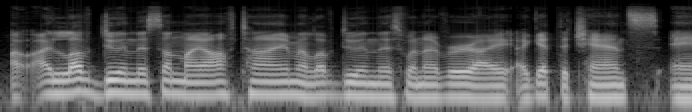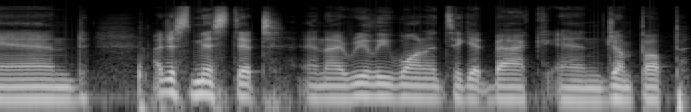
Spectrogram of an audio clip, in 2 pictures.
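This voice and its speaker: This model-kit livestream host speaks from his home setup in a lowish, level, darkish and smooth voice, at a moderate pace with hardly any pauses. He rambles to viewers, full of restarts and fillers and frequent chuckles, close to a studio mic with proximity effect and no echo.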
